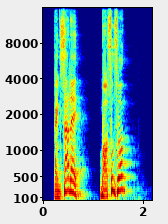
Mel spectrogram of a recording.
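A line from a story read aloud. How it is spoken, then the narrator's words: Thunderous roar at door. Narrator (Vietnamese): Một giọng nói như tiếng sấm gầm vang lên ở cửa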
